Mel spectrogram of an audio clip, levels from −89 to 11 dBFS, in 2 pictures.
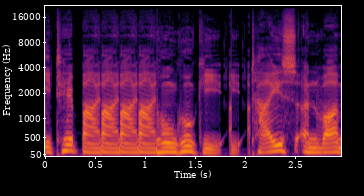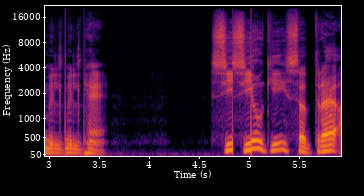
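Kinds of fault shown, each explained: Repeated buffer: fresh audio didn't arrive in time, so the last chunk, about 186 ms (fits an 8192-sample buffer), played again. The speech stutters with hard joins: three extra plays from 0.56 to 1.12 s, then one each at 1.86, 3.16 and 4.83 s.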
